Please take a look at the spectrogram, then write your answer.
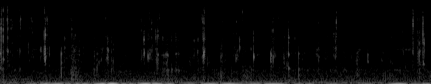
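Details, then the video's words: German Shepherd mix named Edu gnawing a dehydrated pig ear dog chew; quieter, sharp crackling crunches come in uneven bursts over a low steady hum. "Edu Eating a Dehydrated Pig Ear Dog Chew"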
